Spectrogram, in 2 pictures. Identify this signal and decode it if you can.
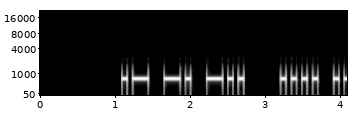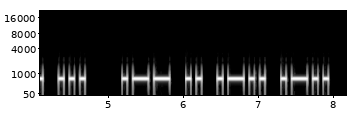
Morse code, heard as a keyed tone, about 17 wpm, 700 Hz. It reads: AND HIS WILL
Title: Sentences from Top 1500 Words 17wpm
